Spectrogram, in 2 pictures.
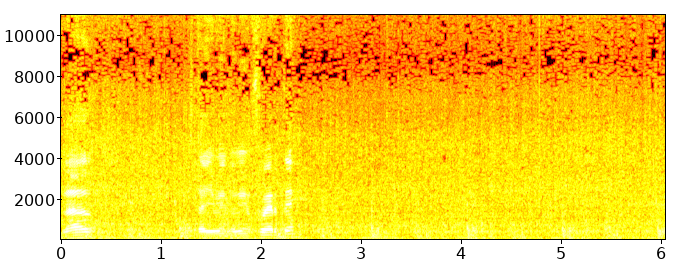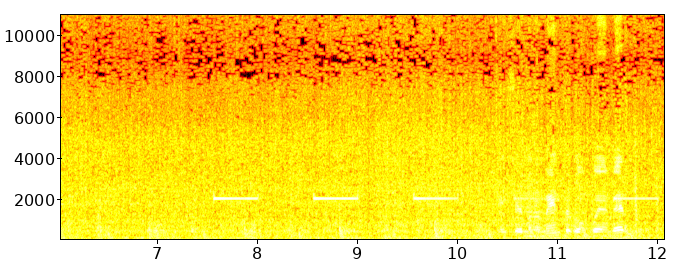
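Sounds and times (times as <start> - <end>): heavy rain on a car: 0.0 - 12.0
high electronic beeps: 7.6 - 8.0, 8.6 - 9.0, 9.6 - 10.0, 11.6 - 12.0.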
